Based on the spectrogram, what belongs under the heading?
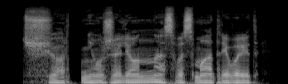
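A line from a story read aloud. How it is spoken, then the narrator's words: Disappointed whisper. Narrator (Russian): разочарованно прошептала Элли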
